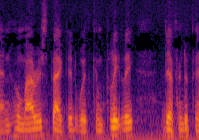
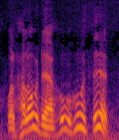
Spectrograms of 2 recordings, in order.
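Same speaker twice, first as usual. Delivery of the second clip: put-on a light German accent, pitched high on this; 9 semitones higher than usual. Caller with a German accent phoning Bob at home, lightly imitated. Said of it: "a man with a German accent said".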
